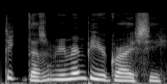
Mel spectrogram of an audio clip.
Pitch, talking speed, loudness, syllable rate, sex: 215 Hz, 180 wpm, -14 LUFS, 5.1 syllables/s, female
